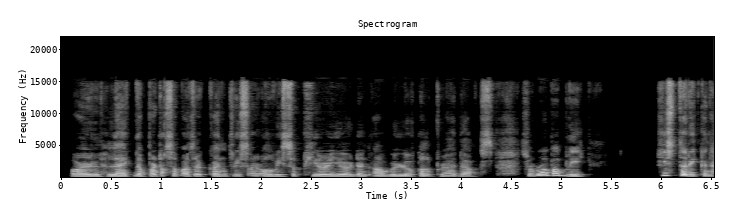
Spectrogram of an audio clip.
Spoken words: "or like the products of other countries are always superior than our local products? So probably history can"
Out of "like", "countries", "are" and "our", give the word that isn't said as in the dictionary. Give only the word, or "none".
countries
